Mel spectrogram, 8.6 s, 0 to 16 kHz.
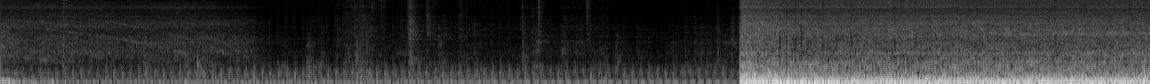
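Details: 1981 Ford Bronco 351 V8 first running after no-start: timing confirmed, fuel added, carb refitted on homemade adapter plate after backfire lifted it; catches abruptly, settles to strong, even, lumpy idle burble on all cylinders; small resonator muffler.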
